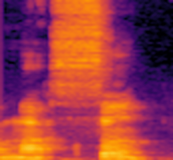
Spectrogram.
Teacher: Maçã tem essa última sílaba como sendo uma sílaba nasal.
